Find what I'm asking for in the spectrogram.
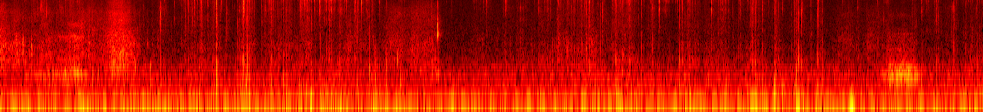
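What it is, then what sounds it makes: Sequin fabric top being scratched. Long nails scratch a sparkly top covered in silver sequins, held bunched up in one hand. Continuous soft crinkling and scratching rustle with a low hum underneath, with occasional brighter scrapes.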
